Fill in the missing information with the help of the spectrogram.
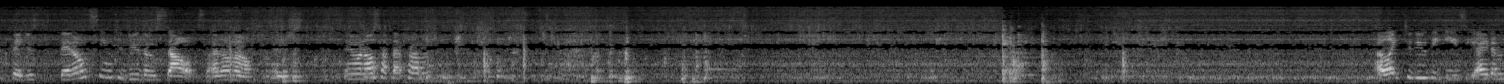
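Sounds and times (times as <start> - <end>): running tap water: 0.0 - 15.0
dishes and cutlery clattering: 10.0 - 10.6.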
